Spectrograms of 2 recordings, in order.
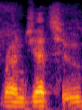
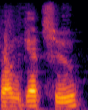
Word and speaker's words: Rongetsu: true uh this is rongetsu which i've for many years pronounced ranjetsu but it's wrong getsu uh let's get you the number on that one that's number 52 number 52.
